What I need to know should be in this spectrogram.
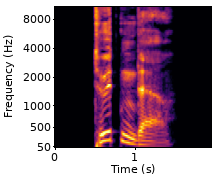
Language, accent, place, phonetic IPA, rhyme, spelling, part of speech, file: German, Germany, Berlin, [ˈtøːtn̩dɐ], -øːtn̩dɐ, tötender, adjective, De-tötender.ogg
- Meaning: inflection of tötend: 1. strong/mixed nominative masculine singular 2. strong genitive/dative feminine singular 3. strong genitive plural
